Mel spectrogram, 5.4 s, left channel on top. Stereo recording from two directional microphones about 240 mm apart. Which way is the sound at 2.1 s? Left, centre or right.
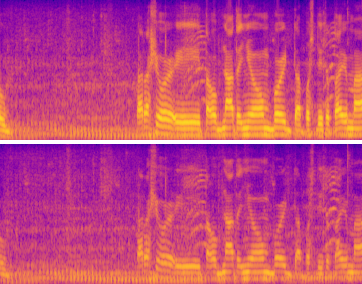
Left.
